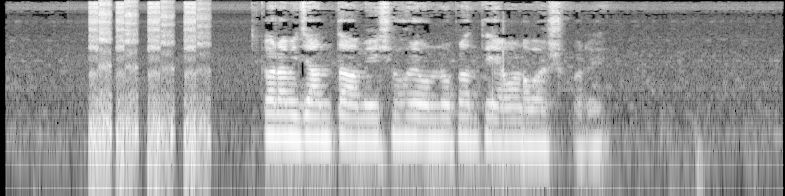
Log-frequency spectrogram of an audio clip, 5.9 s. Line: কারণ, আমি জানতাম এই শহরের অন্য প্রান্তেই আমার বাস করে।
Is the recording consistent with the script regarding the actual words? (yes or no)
yes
